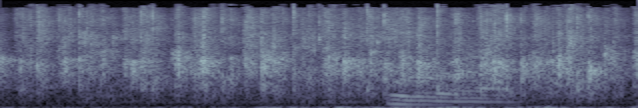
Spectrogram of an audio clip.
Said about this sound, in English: So let's give Terry a round of applause. Just let's thank him.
